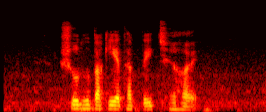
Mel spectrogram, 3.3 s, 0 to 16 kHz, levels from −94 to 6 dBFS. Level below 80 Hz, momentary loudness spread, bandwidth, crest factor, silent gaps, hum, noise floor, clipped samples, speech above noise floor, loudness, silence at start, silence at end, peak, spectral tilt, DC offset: -60 dBFS; 13 LU; 7.6 kHz; 22 dB; none; none; -60 dBFS; under 0.1%; 30 dB; -30 LUFS; 0.75 s; 0.7 s; -10 dBFS; -7.5 dB/octave; under 0.1%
